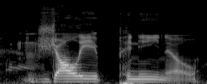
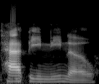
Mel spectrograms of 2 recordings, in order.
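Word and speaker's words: jalapeño: as the resident Hispanic, it is Jolly Panino. Okay. Oh yeah, that's what I said. Jolly Yeah. panino. Yeah. Anyway, Then how do you pronounce habanero? What? How do you Oh, pronounce that? hot Ben's Harrows. Yeah. Yeah. oh, Yes, I thought furiously writing down in my Spanish notebook. Thank you. I had Good. heard it was Happy Nino.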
